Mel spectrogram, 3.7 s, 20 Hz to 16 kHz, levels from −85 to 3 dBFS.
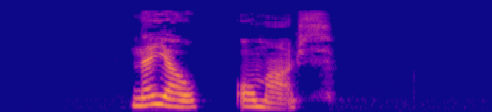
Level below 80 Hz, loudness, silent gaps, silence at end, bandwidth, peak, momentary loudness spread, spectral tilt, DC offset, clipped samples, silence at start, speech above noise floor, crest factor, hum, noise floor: -84 dBFS; -25 LUFS; none; 1.2 s; 11.5 kHz; -6 dBFS; 17 LU; -4.5 dB/octave; under 0.1%; under 0.1%; 1 s; 57 dB; 24 dB; none; -82 dBFS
